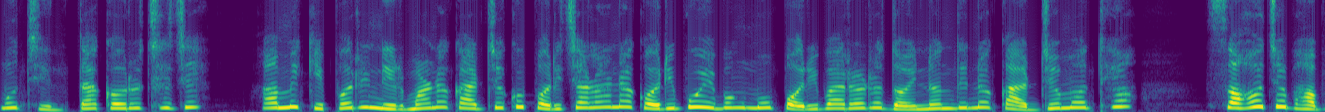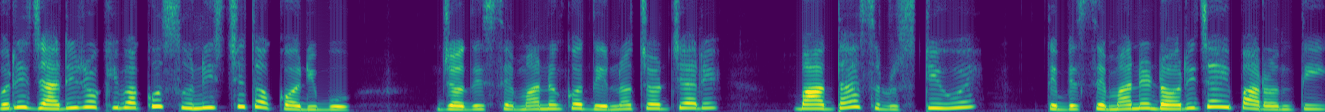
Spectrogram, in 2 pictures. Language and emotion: Odia, fearful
